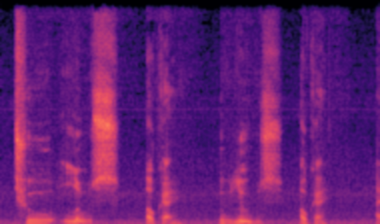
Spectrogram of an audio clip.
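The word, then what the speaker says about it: Toulouse: Home of the Airbus pronounced too loose.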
